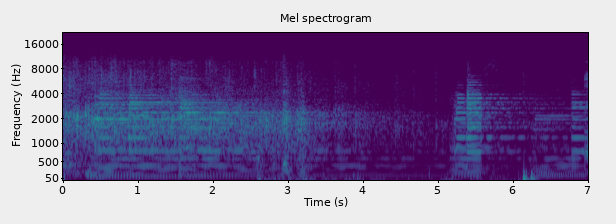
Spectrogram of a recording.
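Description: A church audience applauds during a service in a steady, dense wash of clapping over sustained keyboard chords. The clapping thins out toward the end, leaving the music and a couple of soft thumps.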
